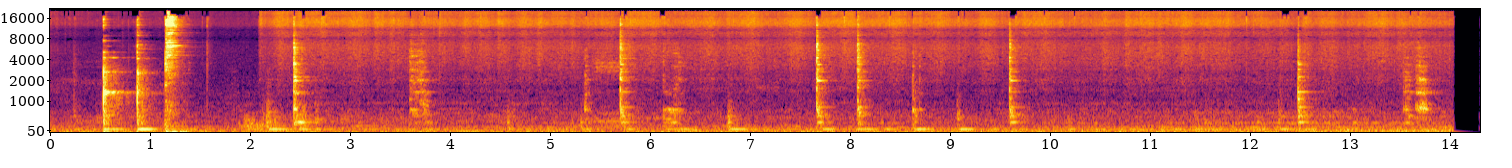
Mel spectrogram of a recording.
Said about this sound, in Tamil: தேங்காய் லேசாக வறுத்துக்கலாமா, ஏன்னா ஈரப்பதம் இருக்குது, கொஞ்சம் வறுத்துக்கலாம்.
